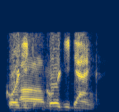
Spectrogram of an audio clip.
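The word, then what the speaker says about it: Gorgui Dieng: And the guy in the middle, who I can't ever pronounce his name, but kills Syracuse every time. – Gorgui Dang. – There you go, Dang.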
